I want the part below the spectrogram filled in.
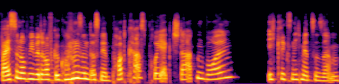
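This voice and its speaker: A woman at fairly high pitch, fairly quick and with lively intonation, in a very clean, dry, close recording with no echo and a silent background. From Baden-Württemberg, mostly Baden-Baden (born Frankfurt, moved around). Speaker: podcast co-host. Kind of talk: casual chat.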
